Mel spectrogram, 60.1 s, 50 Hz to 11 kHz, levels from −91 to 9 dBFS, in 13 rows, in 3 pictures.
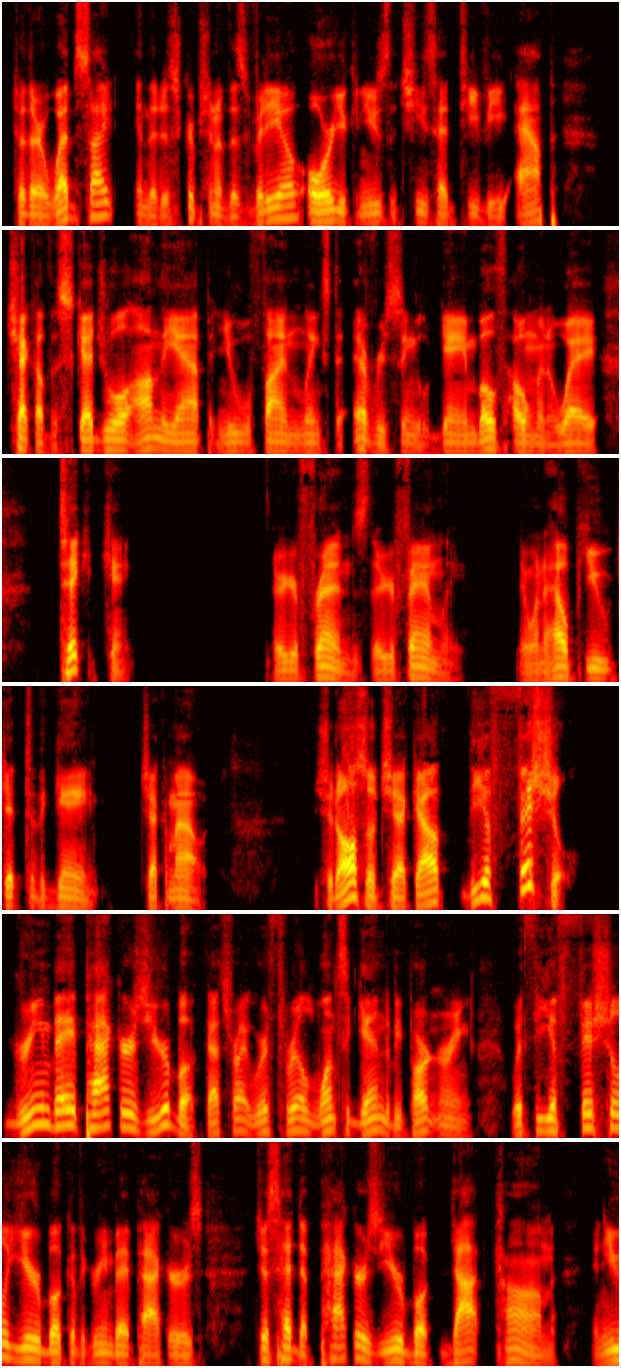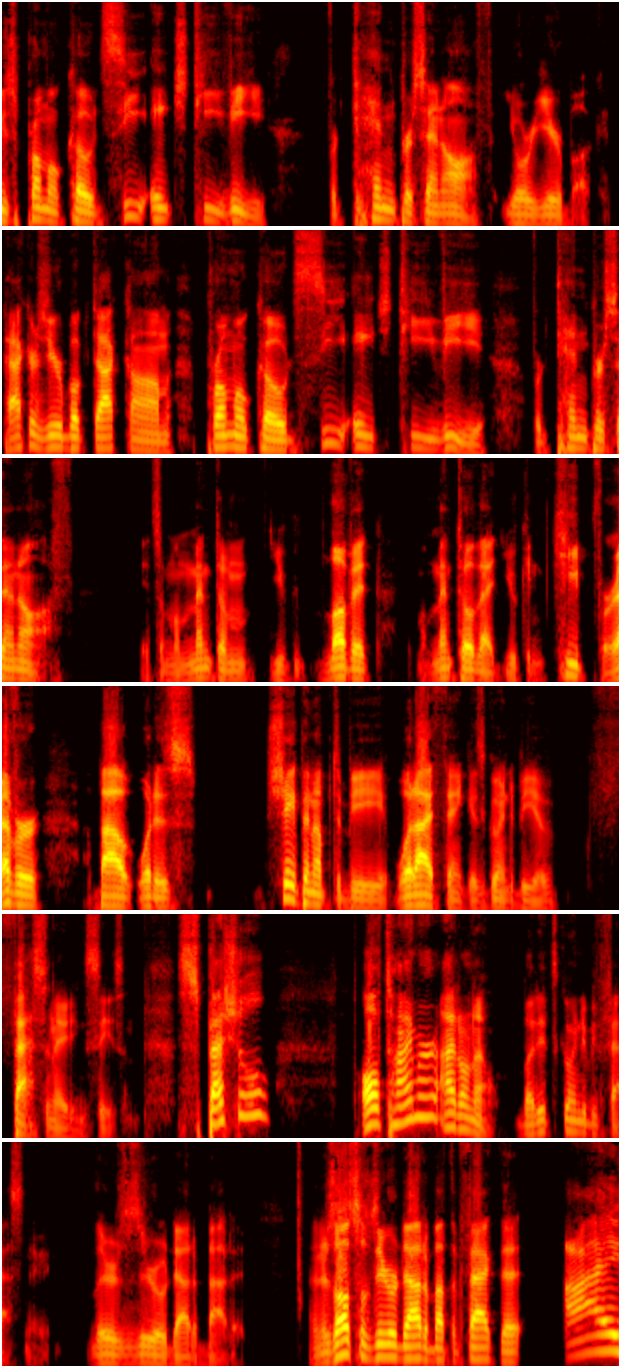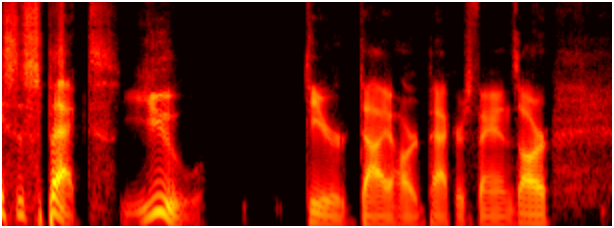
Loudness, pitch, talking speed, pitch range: -26 LUFS, 105 Hz, 170 wpm, 90-130 Hz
